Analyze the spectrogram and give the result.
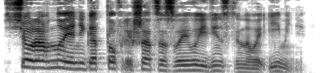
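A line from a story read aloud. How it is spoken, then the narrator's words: Grumbling. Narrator (Russian): проворчал он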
